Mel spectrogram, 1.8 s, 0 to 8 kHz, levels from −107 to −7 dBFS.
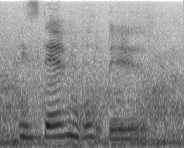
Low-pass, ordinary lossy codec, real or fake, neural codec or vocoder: none; none; fake; codec, 16 kHz, 2 kbps, X-Codec, HuBERT features, trained on LibriSpeech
